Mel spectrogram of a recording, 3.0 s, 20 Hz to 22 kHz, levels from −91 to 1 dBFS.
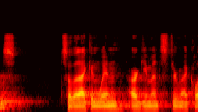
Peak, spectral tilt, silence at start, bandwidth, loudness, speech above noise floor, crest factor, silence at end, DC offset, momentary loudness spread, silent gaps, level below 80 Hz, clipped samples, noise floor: -20 dBFS; -6 dB/octave; 0 s; 7.6 kHz; -38 LUFS; 37 dB; 18 dB; 0 s; under 0.1%; 12 LU; none; -76 dBFS; under 0.1%; -74 dBFS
